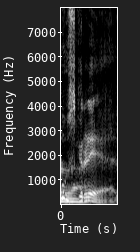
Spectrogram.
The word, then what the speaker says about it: Muscarella: Muscarella. Pronunciation.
